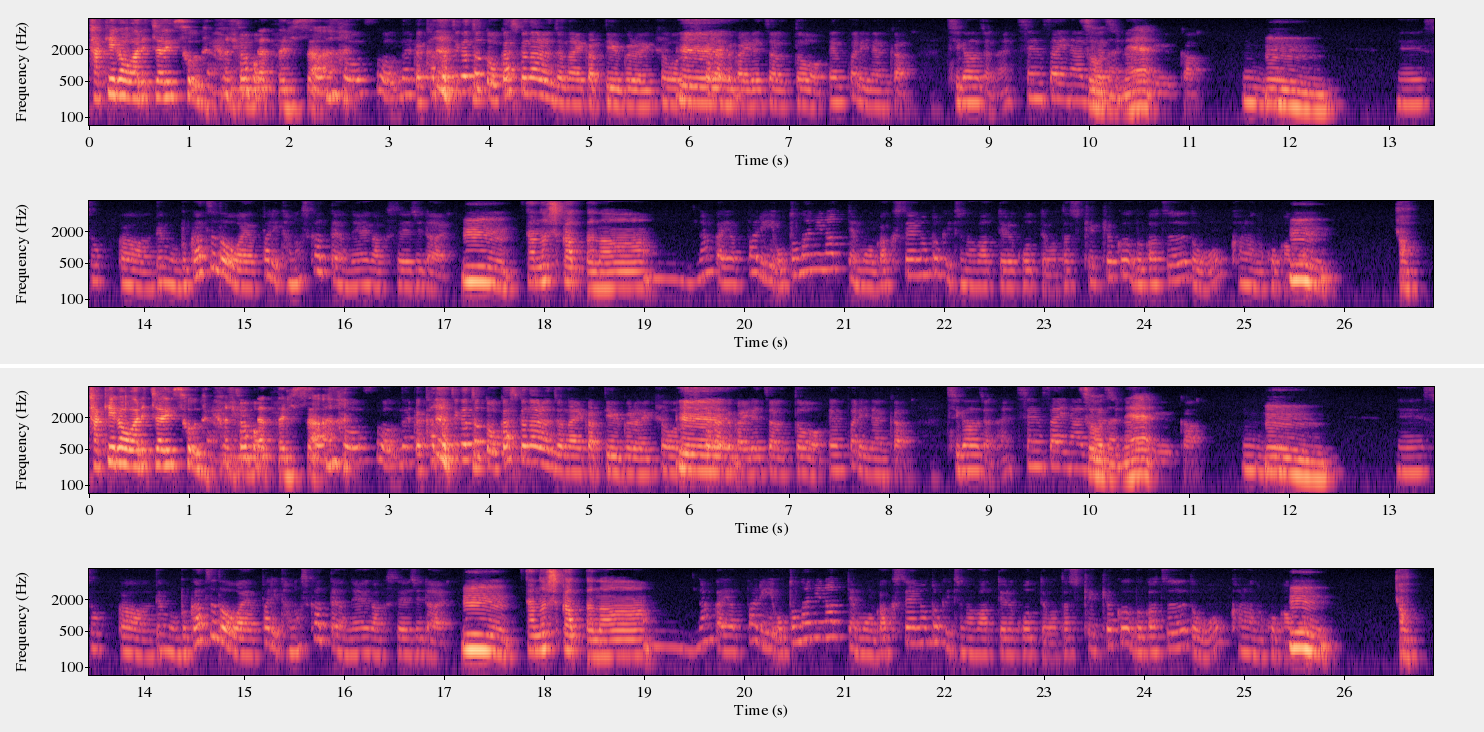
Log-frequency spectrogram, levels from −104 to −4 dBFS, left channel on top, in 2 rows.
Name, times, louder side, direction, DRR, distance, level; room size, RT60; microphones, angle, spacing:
voice 1, 0.0-2.6 3.5-3.6 5.9-6.5 10.0-10.7 11.8-12.5 17.2-19.1 25.5-25.9 26.5-26.7, right 2 dB, 70° right, 5 dB, 1.8 m, -27 dB
voice 2, 1.2-8.2 8.6-11.1 11.5-12.0 13.1-17.0 19.0-25.6, equal, 45° right, -1 dB, 4.5 m, -34 dB
8.7 x 4.9 x 5.4 m, 0.28 s
head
